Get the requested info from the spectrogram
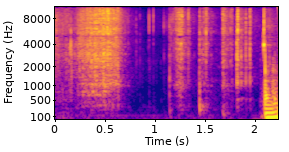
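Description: A plastic bag rustling, then a few light clicks as small cut glass mosaic pieces tip out of it onto the board.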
